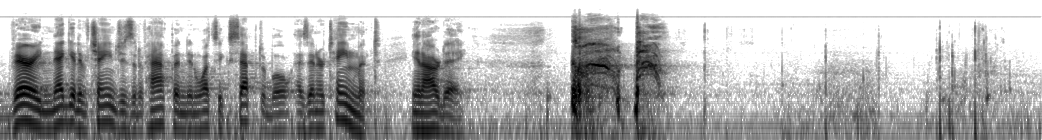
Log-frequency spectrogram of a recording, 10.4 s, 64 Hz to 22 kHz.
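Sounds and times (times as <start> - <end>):
speech: 0.1 - 4.8
person coughing harshly: 5.7 - 6.8.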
